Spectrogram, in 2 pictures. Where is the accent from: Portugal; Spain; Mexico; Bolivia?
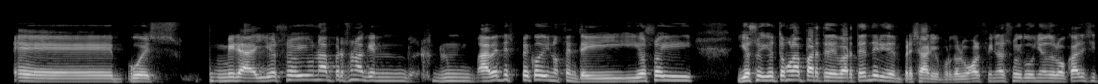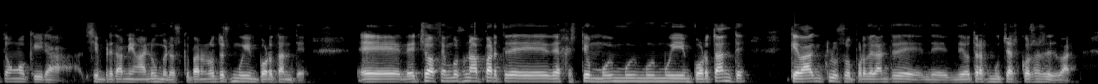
Spain; Pola de Siero, Asturias; yo soy un chico de Asturias, de Pola de Siero, un pequeño pueblo de aquí de Asturias de unos 12.000 habitantes.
